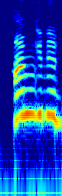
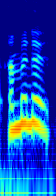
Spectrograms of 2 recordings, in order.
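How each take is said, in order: First: Said in the usual way. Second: "I'm gonna" run together, g swallowed; blended connected speech. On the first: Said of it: "native speakers blend words together". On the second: Shown as a demonstration. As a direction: slur "I'm gonna" into one quick word, like "I'munna".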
